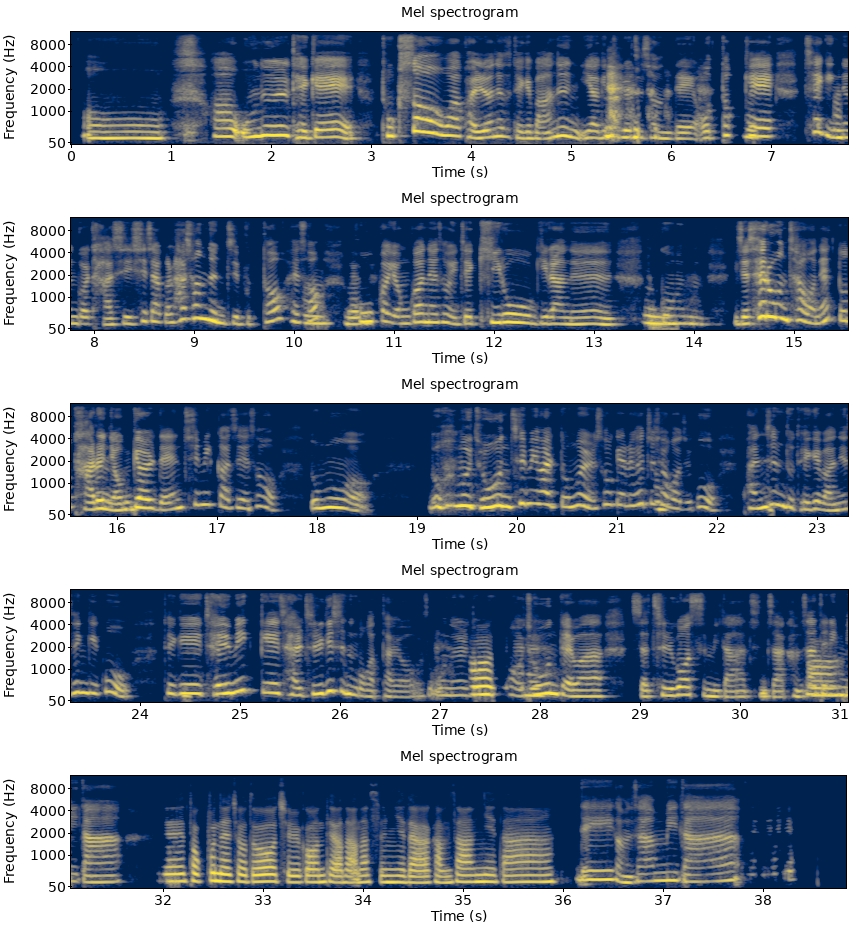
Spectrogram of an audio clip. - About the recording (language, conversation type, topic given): Korean, podcast, 취미를 다시 시작할 때 가장 어려웠던 점은 무엇이었나요?
- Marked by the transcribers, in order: teeth sucking; tapping; laugh; other background noise; laughing while speaking: "너무"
